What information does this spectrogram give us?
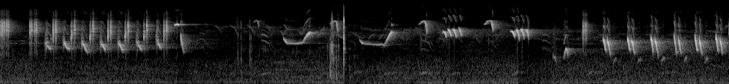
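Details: Nightingale singing: a rapid burst of high repeated notes, then varied whistles, upslurs and sharp clicks, ending in another fast series of descending notes; clean, quiet background.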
